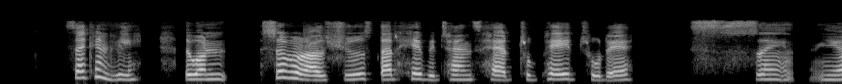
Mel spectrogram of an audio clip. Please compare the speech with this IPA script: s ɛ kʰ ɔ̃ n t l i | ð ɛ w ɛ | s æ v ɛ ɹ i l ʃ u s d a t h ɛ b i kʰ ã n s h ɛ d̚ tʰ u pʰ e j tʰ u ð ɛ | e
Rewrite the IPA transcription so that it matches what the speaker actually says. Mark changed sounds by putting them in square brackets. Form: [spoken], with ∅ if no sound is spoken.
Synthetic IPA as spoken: s ɛ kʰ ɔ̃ n [d] l i | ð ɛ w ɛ | s [ɛ] v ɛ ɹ [a] l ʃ u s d a t h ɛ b i [tʰ] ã n s h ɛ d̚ tʰ u pʰ e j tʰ u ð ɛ | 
